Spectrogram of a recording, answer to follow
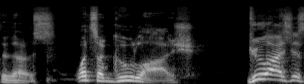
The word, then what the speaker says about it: goulash: what what is gulage I probably said it wrong I called it gulage but Gage yeah goulash okay okay I got you yeah though this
